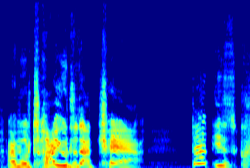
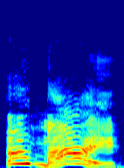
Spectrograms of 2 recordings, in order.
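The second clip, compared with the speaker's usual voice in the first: horrified gasp; 6 semitones higher, 4 dB louder than usual. Acted. Horrified at murder.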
